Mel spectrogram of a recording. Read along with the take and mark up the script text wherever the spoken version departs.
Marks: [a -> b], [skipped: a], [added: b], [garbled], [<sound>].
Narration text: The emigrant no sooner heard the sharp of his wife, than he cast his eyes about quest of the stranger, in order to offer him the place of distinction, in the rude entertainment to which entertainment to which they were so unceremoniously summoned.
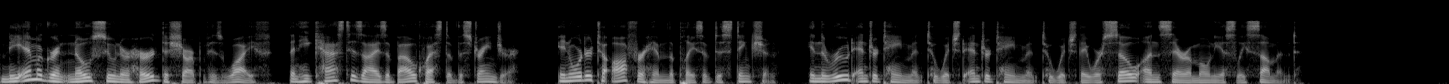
The emigrant no sooner heard the sharp of his wife, than he cast his eyes about quest of the stranger, in order to offer him the place of distinction, in the rude entertainment to which entertainment to which they were so unceremoniously summoned.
